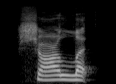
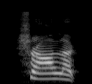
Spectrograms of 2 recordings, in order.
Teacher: It's a stopped T.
